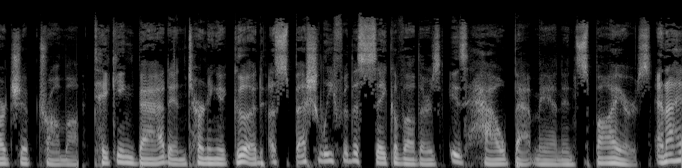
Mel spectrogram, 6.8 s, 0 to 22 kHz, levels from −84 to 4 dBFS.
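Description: At 0.75 s a short glitch cuts into the speech, lasting about a tenth of a second, until 0.84 s. This is damaged data in a compressed stream: a stretch of the encoded bitstream was corrupted, so the decoder misread or rejected the frames there and lost sync. For that moment the sound broke down while it searched for the next valid frame header to lock back onto.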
